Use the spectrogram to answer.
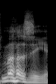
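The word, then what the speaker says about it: Mersea: pronunciation he writes of Mery island is on a par with your Dad's version of morham it's Mery as in the river mzy cheers thank you David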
